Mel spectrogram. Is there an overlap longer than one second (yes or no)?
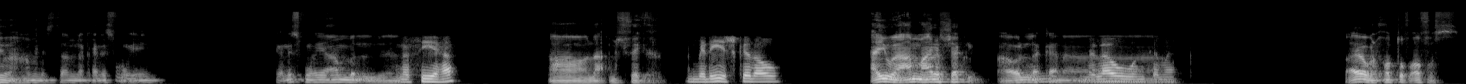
yes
